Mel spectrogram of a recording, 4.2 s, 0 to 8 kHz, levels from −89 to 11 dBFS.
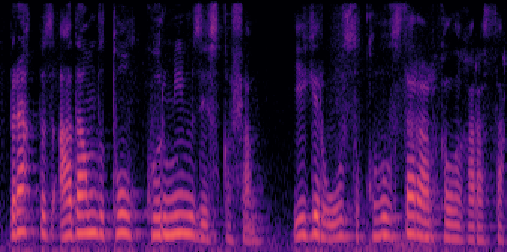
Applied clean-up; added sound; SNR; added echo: none; none; none; none.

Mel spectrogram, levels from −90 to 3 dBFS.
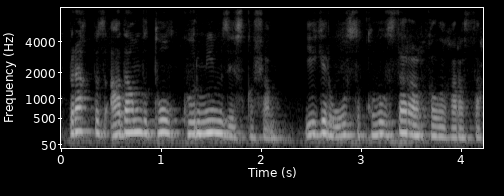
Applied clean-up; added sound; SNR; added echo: none; none; none; reverberation time 0.4 s.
